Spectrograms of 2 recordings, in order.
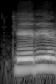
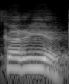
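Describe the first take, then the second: First: The first syllable sounds like 'care'. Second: The first syllable sounds like 'cur'. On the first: The speaker calls it wrong. "कैरियर नहीं है" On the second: The speaker calls it right. "This is करियर"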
